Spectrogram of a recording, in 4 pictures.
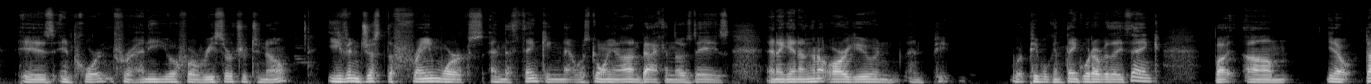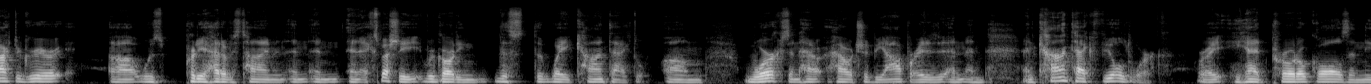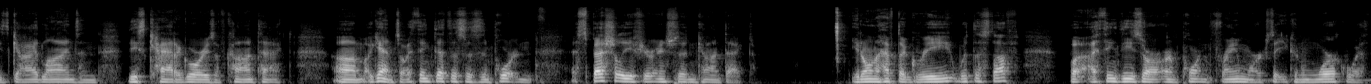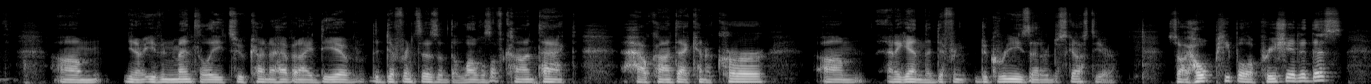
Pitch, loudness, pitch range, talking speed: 120 Hz, -21 LUFS, 110-130 Hz, 180 wpm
